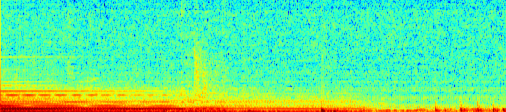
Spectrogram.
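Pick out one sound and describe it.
A band's final chord on keyboard and guitar fades away.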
